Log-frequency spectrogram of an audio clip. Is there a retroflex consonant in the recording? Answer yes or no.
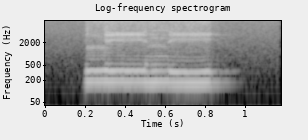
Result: no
